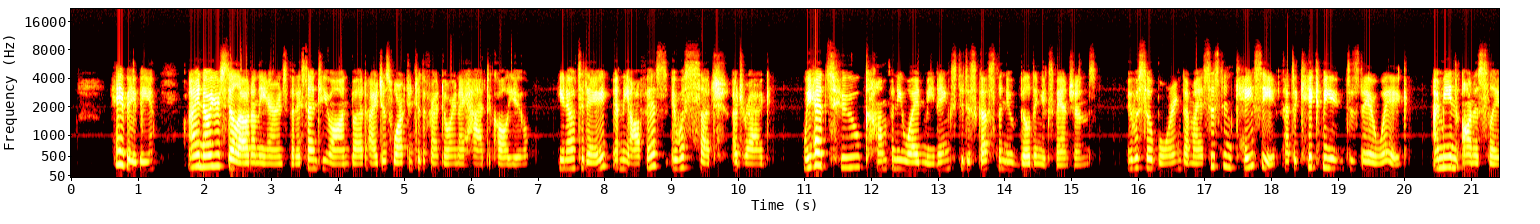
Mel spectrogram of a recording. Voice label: F4M Voice Mail; One New Voice Message!; Mommy Kink; Mommy Misses you~; Executive GF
